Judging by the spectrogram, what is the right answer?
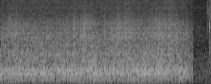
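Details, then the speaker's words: Clothes dryer after repair, felt padding glued back in and reassembled: smooth even whoosh and hum of the drum turning, no scraping, thumping or squeal, sounds like new. "so there's the other piece of felt padding glued in then go ahead and just put everything together sounds like new"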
